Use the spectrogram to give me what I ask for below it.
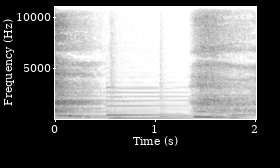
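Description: A person taking a soft, sigh-like breath, with a second breath after a pause, over a quiet steady tonal background.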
